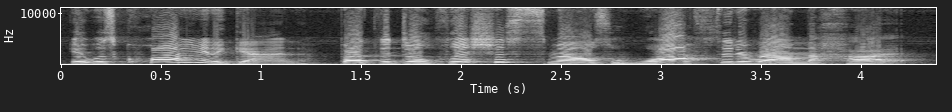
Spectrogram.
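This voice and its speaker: A woman reading a children's picture book aloud as a storyteller, with expressive, dramatic emphasis for young listeners. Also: high voice, measured pace, low-quality recording.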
